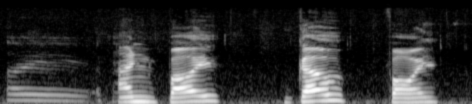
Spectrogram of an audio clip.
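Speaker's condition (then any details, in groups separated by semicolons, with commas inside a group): Cerebral palsy; speech improved over time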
